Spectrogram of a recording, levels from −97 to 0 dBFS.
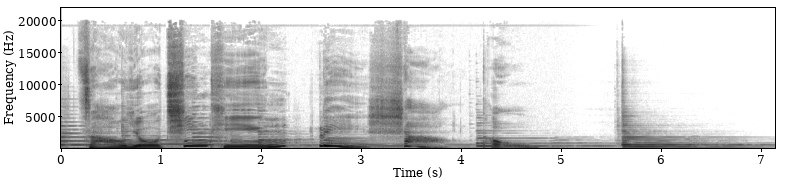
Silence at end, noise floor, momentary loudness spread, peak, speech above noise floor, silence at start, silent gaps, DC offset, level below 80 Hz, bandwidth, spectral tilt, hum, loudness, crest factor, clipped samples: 0.35 s; -47 dBFS; 20 LU; 0 dBFS; 31 dB; 0 s; none; under 0.1%; -52 dBFS; 19 kHz; -5.5 dB/octave; 50 Hz at -50 dBFS; -17 LUFS; 18 dB; under 0.1%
